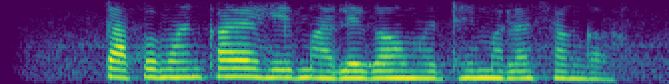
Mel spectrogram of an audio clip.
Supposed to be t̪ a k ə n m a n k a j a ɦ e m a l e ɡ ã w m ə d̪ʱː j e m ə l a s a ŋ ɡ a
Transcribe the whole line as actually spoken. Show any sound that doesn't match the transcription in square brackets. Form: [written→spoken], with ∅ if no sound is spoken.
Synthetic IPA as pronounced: t̪ a [k→p] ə [n→∅] m a n k a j a ɦ e m a l e ɡ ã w m ə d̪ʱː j e m ə l a s a ŋ ɡ a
